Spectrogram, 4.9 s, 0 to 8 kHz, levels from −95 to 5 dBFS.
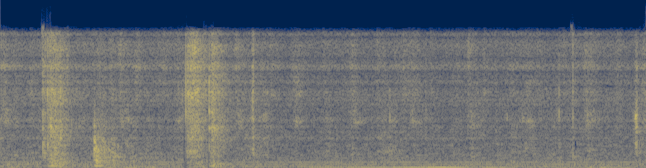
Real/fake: fake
